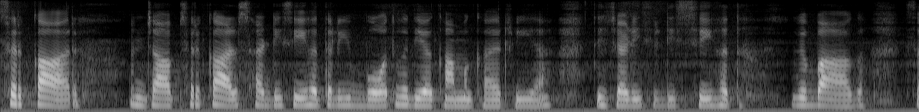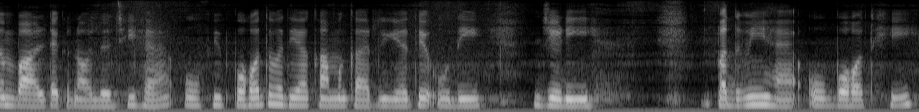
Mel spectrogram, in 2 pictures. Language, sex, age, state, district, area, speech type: Punjabi, female, 18-30, Punjab, Patiala, urban, spontaneous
